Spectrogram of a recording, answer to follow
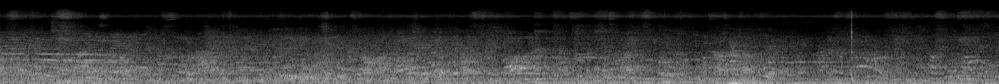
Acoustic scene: cafe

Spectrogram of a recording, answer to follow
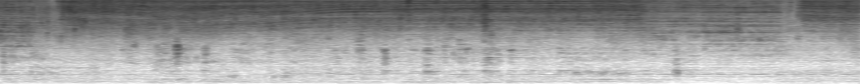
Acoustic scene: restroom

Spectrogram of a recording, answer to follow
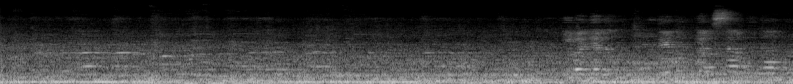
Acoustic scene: subway train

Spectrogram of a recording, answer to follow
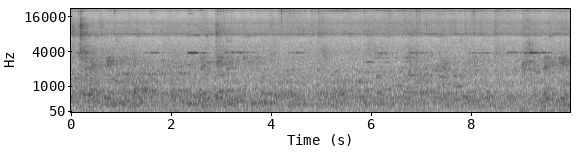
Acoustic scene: subway station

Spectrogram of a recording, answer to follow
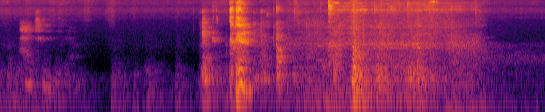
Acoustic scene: elevator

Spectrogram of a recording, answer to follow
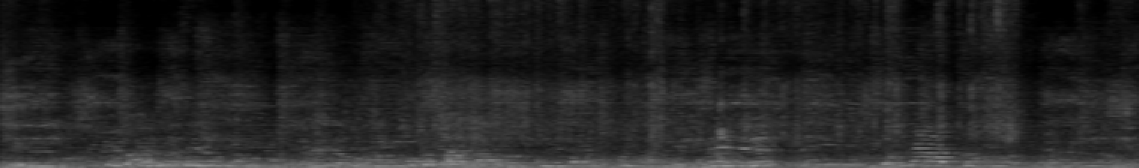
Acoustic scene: restaurant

